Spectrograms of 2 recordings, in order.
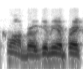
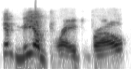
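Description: First: Said in the usual way. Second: Higher, sarcastic echo of his words; mocking echo. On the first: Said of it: "he's like". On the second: Coworker mocking the boss's plea, in a sarcastic echo. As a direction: throw his line back at him, mocking. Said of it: "I'm like".

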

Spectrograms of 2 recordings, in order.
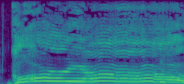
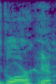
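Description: First: High, loud squawking shout of a name; parrot squawk. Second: Half-laughed squawk of the name; laughing parrot imitation. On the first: Retold or imitated. Grandson imitating grandma's parrot, a loud high squawk. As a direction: screech it like a parrot. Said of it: "All it would ever say is". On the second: Grandson redoing the parrot name, breaking into laughter. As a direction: repeat the parrot call while laughing. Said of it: "All it would say is".

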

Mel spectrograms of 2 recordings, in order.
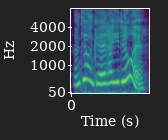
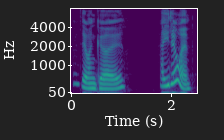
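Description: First: Loud, high, cheerful hello; upbeat greeting, bright and high; excited greeting. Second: Faint, far from the mic; quiet voice too far from the mic; barely audible. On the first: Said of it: "is that better". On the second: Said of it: "I can barely hear you". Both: Real, not acted.

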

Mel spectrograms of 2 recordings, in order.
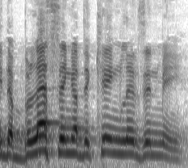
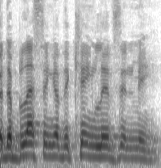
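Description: First: With conviction. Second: Said in the usual way. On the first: Shown as a demonstration. Preacher showing the congregation how to repeat the blessing, with conviction. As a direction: declare it with full conviction. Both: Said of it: "you gotta say that with conviction".

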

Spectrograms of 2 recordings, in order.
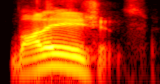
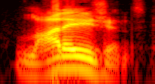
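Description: First: "A lot of Asians" with a loud punch on "of"; punchline repeat. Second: "a lot of Asians" dropped low and flat; low deadpan repeat. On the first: Comedian repeating his punchline, punching "of". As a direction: hit "of" hard in "A lot of Asians". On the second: Comedian repeating the punchline, dropping it low. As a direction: let "a lot of Asians" sink low as an afterthought. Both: Shown as a demonstration.

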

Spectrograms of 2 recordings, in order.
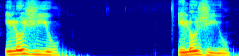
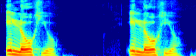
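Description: First: "elogio" in Portuguese, stressed on GI. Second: "elogio" in Spanish, stressed on LO. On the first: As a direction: say "elogio" as e-lo-ZHEE-u. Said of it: "En portugués". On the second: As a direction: say "elogio" as e-LO-hyo. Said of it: "En español". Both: Shown as a demonstration.

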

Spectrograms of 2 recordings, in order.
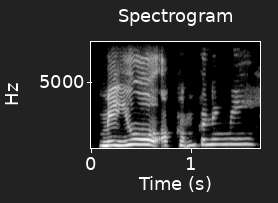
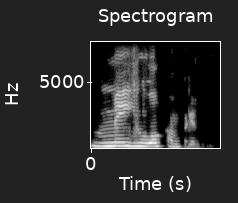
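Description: First: Higher, lighter princess voice, asking sweetly; Cotton's shy voice. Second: Said in the usual way. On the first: Acted. Grandpa voicing Cotton asking him along, high and shy. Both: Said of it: "Yeah, she said".

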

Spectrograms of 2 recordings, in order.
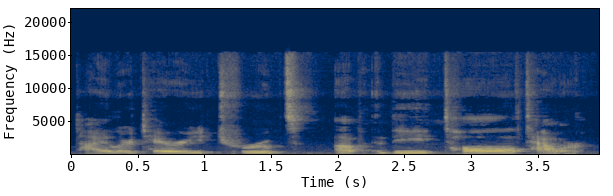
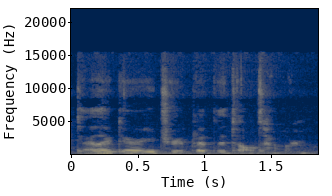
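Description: First: Slow, careful tongue twister; tongue twister speeding up. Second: Quiet, careful repeat of "Tyler Terry trooped up the tall tower"; tongue twister speeding up. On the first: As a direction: spell out each T word slowly. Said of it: "tongue twister for you". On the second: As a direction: mumble the tongue twister back softly. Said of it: "You have to say it multiple times". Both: Shown as a demonstration.

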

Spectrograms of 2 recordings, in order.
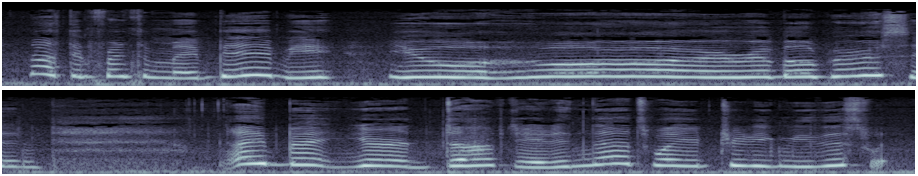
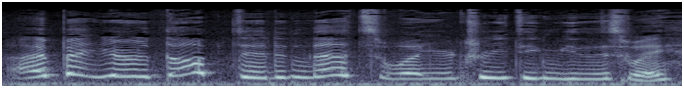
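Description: First: Hammed-up furious entitled mother; entitled mom accent. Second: Higher mocking repeat of the mom; entitled mom voice. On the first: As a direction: shriek at him as the offended mother. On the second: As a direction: quote her again, sneering. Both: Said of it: "Sorry about the horrible accents".

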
